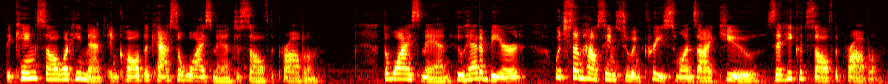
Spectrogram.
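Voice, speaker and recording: A woman narrates a children's storybook from a script. Her voice sits somewhat low as she reads the tale aloud. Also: very animated, normal speed, a bit bright. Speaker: story reader.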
